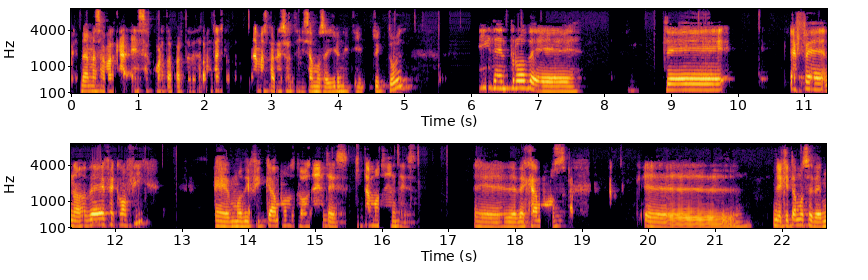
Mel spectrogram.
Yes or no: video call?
yes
